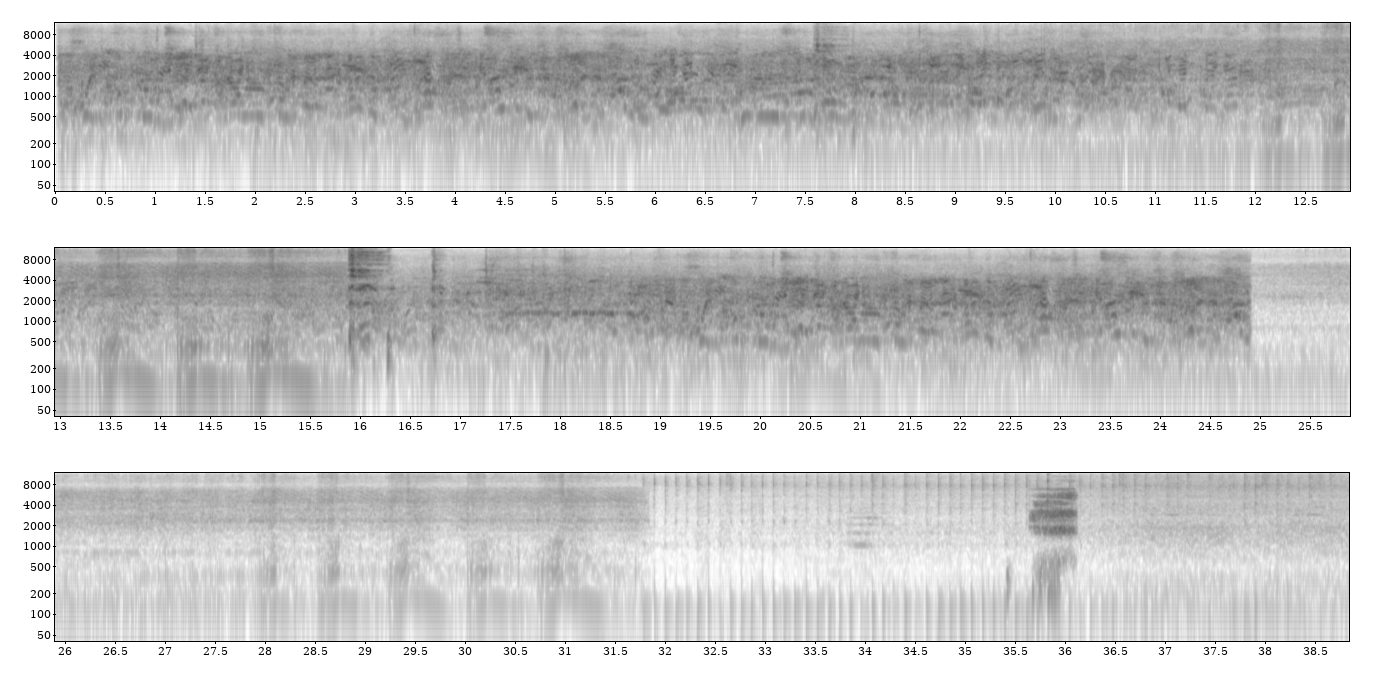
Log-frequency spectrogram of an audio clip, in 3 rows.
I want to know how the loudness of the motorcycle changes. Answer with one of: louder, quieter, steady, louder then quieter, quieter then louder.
louder then quieter.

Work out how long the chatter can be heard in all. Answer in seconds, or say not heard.
25 s.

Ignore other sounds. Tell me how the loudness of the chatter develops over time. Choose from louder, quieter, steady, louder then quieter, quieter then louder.
quieter then louder.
